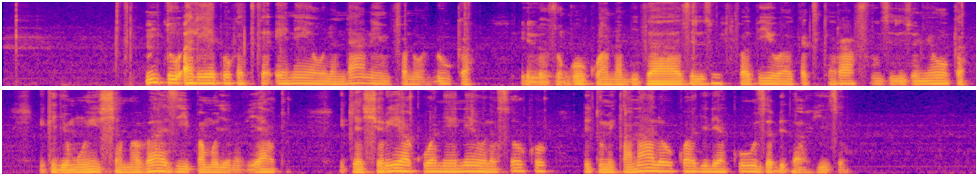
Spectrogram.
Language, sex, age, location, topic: Swahili, male, 25-35, Dar es Salaam, finance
